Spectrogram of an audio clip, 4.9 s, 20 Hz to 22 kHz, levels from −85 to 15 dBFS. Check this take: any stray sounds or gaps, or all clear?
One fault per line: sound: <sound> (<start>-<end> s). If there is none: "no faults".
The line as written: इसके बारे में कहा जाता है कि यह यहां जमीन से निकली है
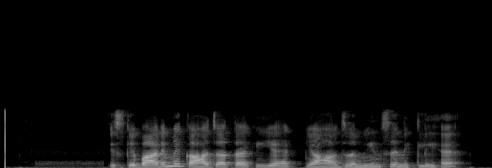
no faults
